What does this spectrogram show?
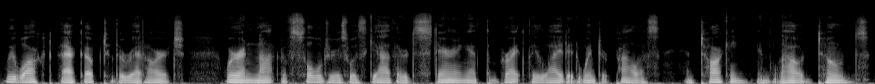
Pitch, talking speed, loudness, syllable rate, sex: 95 Hz, 185 wpm, -21 LUFS, 5.0 syllables/s, male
